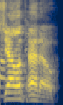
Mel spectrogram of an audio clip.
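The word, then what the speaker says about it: jalapeño: It's jalapeno.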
